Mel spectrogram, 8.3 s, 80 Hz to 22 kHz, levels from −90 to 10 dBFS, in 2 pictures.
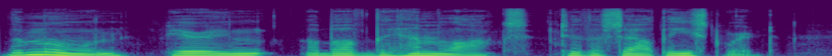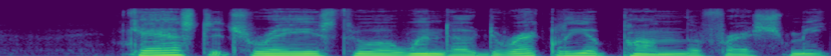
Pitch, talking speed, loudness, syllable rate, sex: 130 Hz, 145 wpm, -17 LUFS, 4.4 syllables/s, male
